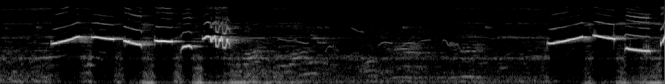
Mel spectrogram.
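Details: Oriental magpie-robin (kacer) giving bright whistled, warbling phrases with falling slurs and short chirps, then a few seconds of near quiet before a new rising whistled phrase starts; faint low thumps are heard underneath.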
